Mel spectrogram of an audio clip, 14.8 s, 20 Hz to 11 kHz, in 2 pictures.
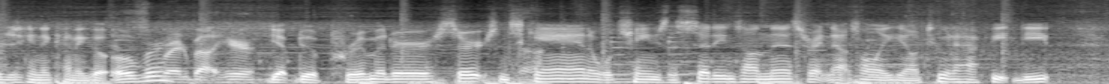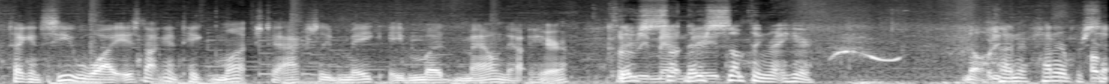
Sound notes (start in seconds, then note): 12.8 whistling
